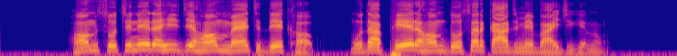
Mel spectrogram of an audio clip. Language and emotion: Maithili, sad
